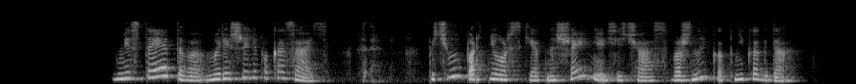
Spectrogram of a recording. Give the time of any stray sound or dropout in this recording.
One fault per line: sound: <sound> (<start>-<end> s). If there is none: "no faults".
sound: laugh (3.6-4.0 s)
